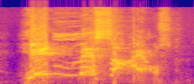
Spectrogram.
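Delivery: high, punchy "Hidden missiles!"; excited callout. Retold or imitated. Fan quoting Doctor Doom to listeners, high excited callout. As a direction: shout it like a game move.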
